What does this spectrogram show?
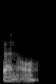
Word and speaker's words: phenyl: okay if it's okay so if it's as a substituent it's fennel yeah okay perfect okay so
